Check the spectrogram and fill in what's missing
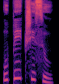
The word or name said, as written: ಉಪೇಕ್ಷಿಸು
